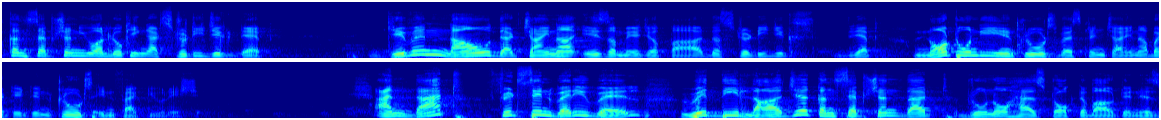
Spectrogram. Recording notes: A live session from #JaipurLitFest2020.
